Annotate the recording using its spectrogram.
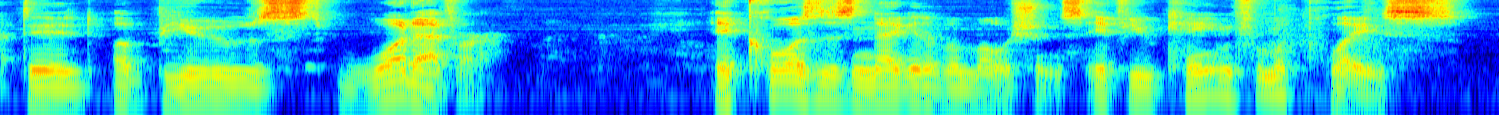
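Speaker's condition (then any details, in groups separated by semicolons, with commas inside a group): No condition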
